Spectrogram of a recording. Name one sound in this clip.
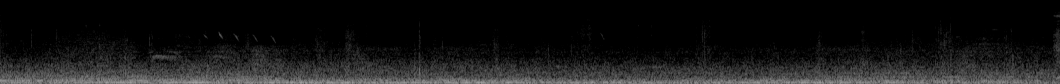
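Footsteps rustle through grass at a walking pace.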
